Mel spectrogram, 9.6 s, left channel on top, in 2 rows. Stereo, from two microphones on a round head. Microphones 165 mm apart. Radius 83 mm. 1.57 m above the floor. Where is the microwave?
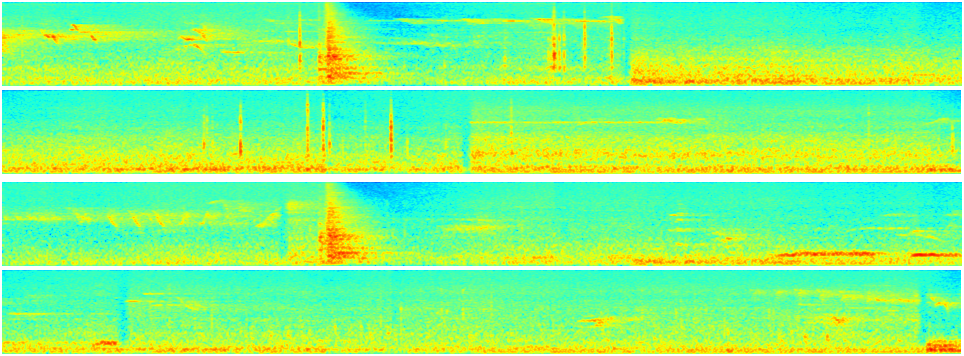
25° left (ahead or behind), 0.9 m.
